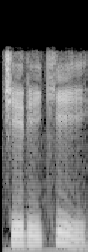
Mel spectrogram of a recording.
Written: Chiriqui

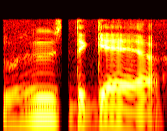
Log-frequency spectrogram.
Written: ruse de guerre

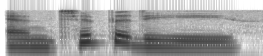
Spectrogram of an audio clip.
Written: antipodes

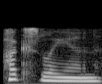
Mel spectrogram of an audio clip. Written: Huxleyan

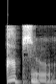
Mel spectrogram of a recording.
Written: apsu

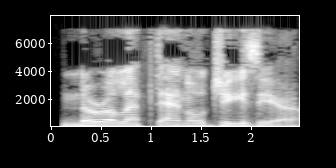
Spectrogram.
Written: neuroleptanalgesia

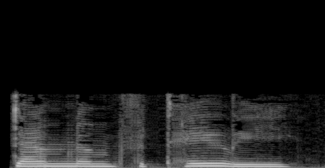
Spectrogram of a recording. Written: damnum fatale

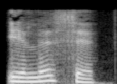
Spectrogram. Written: elicitable

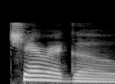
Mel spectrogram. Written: cerigo

